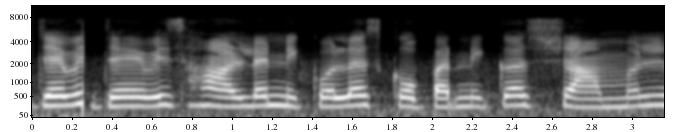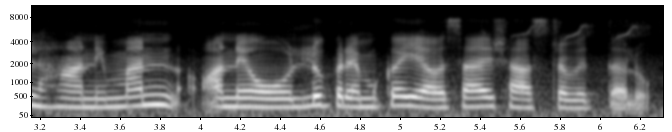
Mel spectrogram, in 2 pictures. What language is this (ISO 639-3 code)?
tel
